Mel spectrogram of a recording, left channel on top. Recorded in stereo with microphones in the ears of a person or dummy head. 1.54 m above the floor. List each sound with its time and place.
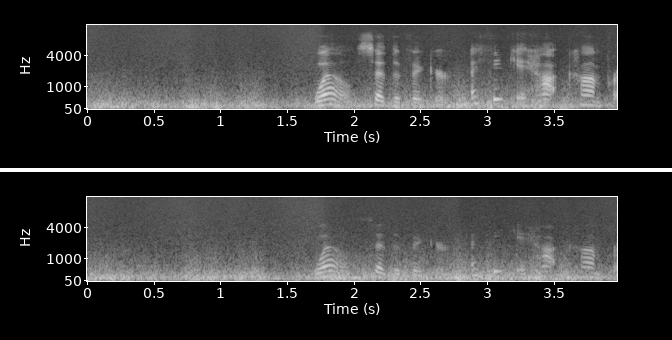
1.7 s a woman speaking: 60° left (ahead or behind)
